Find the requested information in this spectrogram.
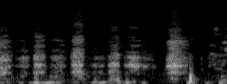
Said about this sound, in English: Calm down. These dogs are nuts. You guys need to calm down.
